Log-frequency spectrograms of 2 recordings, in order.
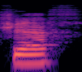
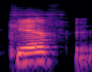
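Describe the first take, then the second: First: The word begins with a j sound. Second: The word begins with a hard g sound. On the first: The speaker calls it wrong. "it's not GIF, because that's like how the peanut butter is spelled" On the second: The speaker calls it right. "I call it GIF"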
